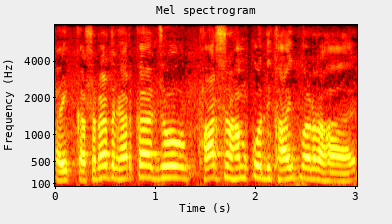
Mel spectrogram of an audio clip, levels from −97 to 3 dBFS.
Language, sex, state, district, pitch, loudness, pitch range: Hindi, male, Bihar, Darbhanga, 200 Hz, -15 LUFS, 180-210 Hz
